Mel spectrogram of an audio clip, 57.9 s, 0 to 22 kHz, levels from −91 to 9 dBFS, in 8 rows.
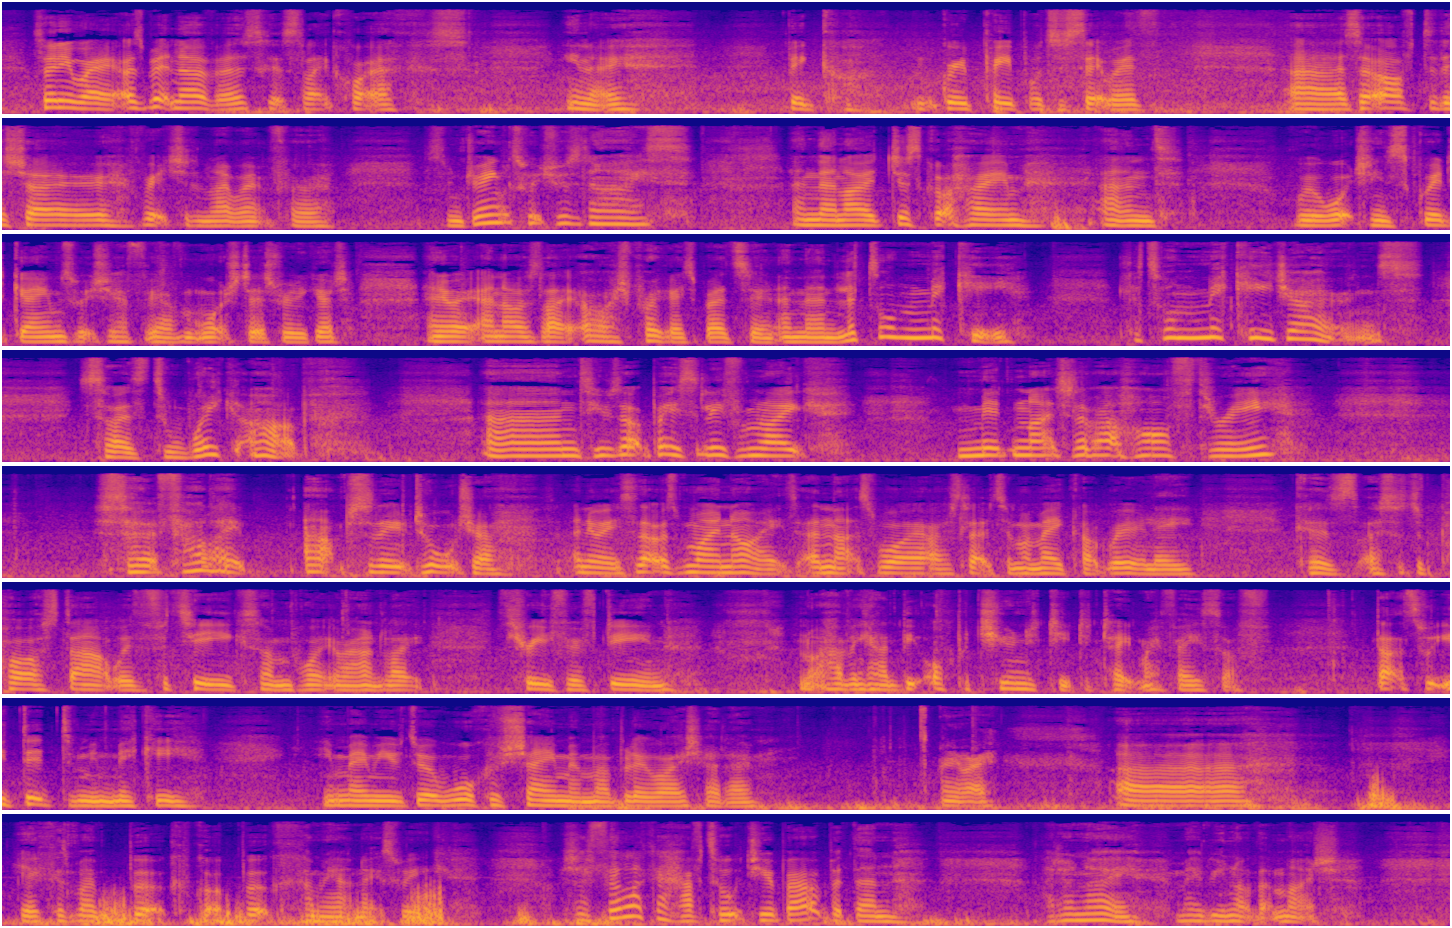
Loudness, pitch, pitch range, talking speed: -15 LUFS, 180 Hz, 165-215 Hz, 195 wpm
